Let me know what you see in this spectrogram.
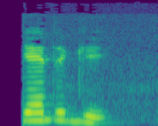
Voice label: "yɛdge", moore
